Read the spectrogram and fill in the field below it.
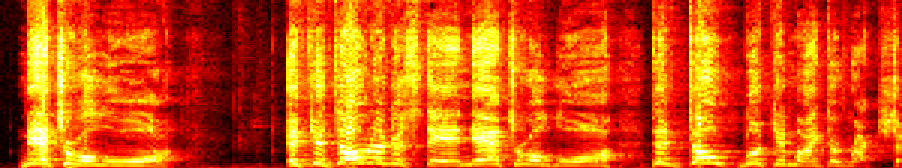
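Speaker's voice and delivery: shrill, booming, very high and very loud. Noting everybody always wants it, the speaker does a Mark Passio impression. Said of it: "Do a Mark Pazio".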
